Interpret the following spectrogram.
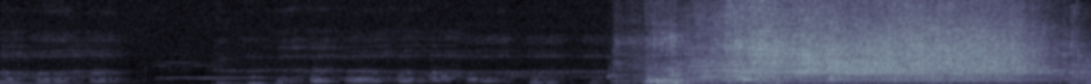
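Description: A person humming a slow tune, one held note after another. About six seconds in a toilet flushes, a sudden loud rush of water that drowns out the humming.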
